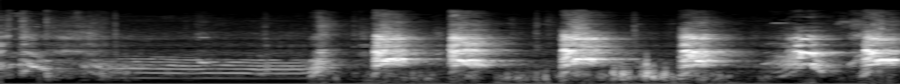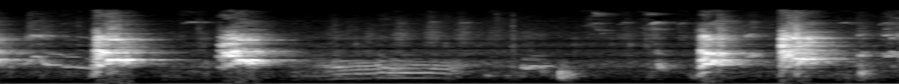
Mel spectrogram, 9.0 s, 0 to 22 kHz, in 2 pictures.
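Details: Playful toy poodle sister puppies, born 9 July, at a Kyoto breeder: a thin rising whine opens, then a run of about eight sharp high-pitched yaps in quick succession, a short whimper, and two final barks.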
